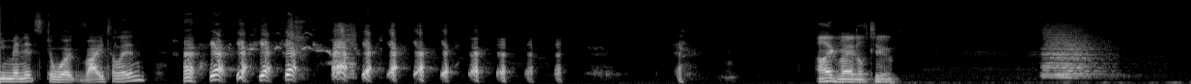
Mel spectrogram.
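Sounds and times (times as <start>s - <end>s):
speech: 0.0s - 4.8s, 8.2s - 9.0s
laughter: 1.8s - 5.7s
train horn blast: 10.4s - 11.4s.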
